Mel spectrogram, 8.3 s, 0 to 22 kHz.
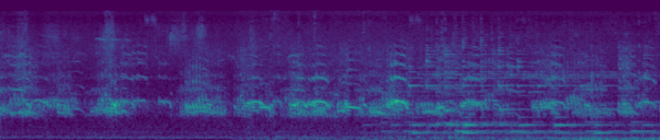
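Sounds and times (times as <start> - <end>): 
large flock of cranes calling in flight: 0.0 - 8.2
low rumble of wind or traffic: 3.4 - 8.2.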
